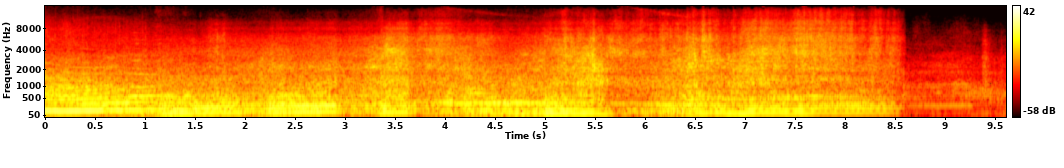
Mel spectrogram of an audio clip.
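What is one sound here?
A heavy truck engine roars and revs.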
